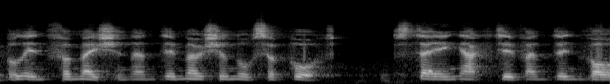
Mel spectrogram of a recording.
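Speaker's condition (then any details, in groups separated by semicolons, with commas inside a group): Motor neurone disease; right hand onset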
